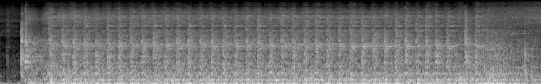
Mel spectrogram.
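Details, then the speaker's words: Sea-Doo Sportster Speedster jet boat out of the water, after the original starter solenoid was refitted: starter spins the engine at a steady churning beat for several seconds without catching; owner suspects it is flooded from repeated priming. "it's probably so full of fuel because it's been priming so many times it's probably pissed at me"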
